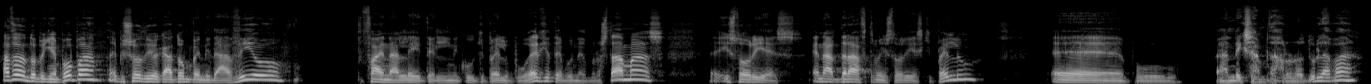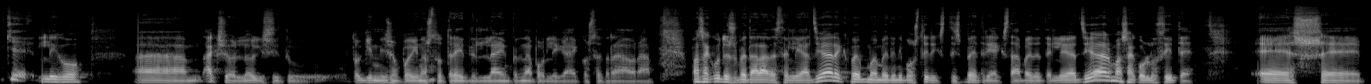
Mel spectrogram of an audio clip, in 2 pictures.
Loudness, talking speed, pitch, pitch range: -27 LUFS, 135 wpm, 100 Hz, 85-130 Hz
